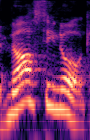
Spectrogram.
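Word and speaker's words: Gnasty Gnorc: No, nasty noc. His name is spelled with a G at the front.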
